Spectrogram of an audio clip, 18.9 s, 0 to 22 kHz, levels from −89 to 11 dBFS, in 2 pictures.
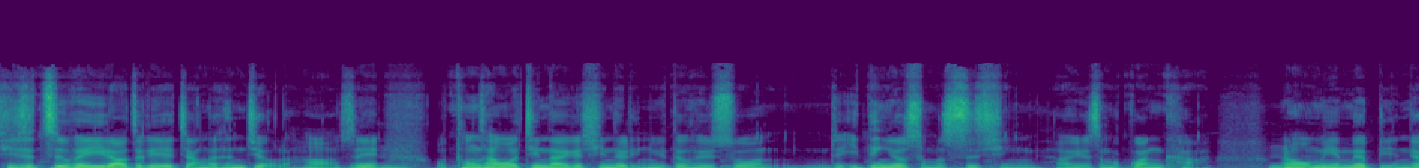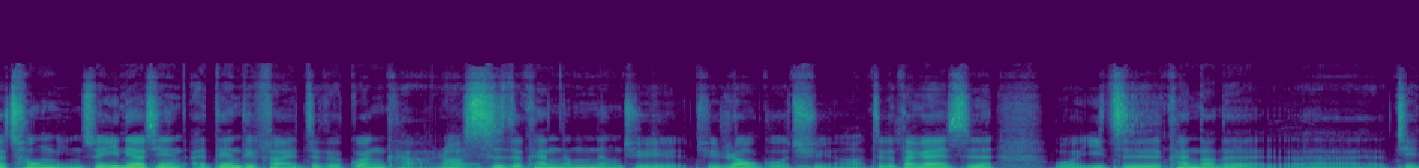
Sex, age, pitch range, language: male, 50-69, 90-115 Hz, Chinese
